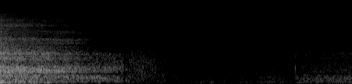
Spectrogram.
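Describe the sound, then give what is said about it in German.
A single long, deep, relaxed exhale, breathy, trailing off into near silence before a faint intake of breath begins at the end. “Jetzt kommt ein Atmen rein.”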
